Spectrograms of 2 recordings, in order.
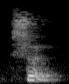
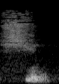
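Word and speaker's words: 巽: Above is the old pronunciation sun. Now it is pronounced shin.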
